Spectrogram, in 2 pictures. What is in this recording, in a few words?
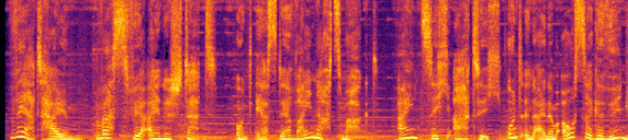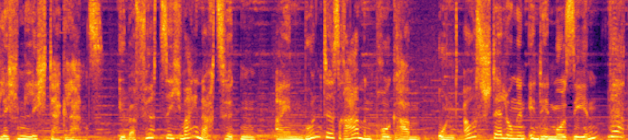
german radio imaging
